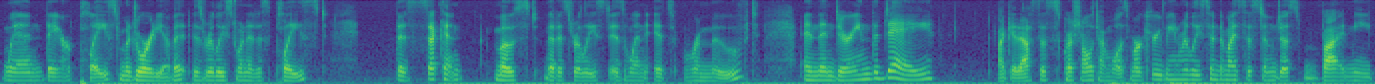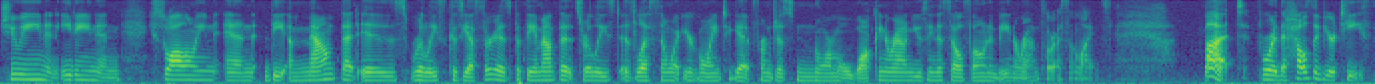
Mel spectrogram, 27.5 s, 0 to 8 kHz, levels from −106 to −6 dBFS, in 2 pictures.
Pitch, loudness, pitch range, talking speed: 150 Hz, -31 LUFS, 140-165 Hz, 210 wpm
